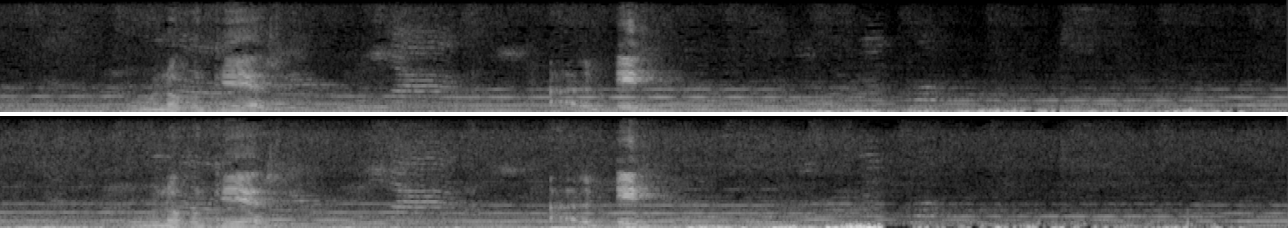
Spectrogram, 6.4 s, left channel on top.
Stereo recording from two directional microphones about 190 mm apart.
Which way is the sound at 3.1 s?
Centre (ahead or behind).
